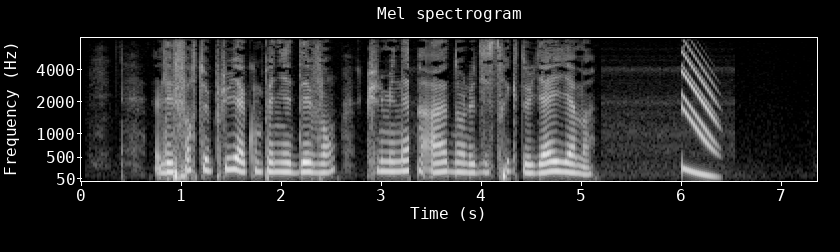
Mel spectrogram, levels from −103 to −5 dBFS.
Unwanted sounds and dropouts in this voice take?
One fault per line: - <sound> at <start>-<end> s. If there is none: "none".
- dropout at 3.3-3.4 s
- chirp at 6.0-6.4 s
